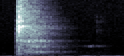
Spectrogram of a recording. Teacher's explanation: T is a plosive and it is an unvoiced plosive. That means we do not use our vocal cords. T, they do not vibrate.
